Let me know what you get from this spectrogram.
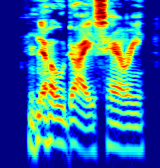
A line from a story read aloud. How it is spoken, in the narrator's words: Ross assured him firmly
